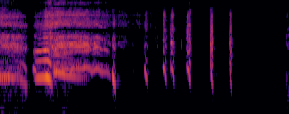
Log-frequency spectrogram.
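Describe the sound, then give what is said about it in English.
A drawn-out wheezing gasp gives way to a quick run of about seven loud, sharp nasal sniffs, unevenly spaced, with no talking. “I heard the, the sniffing sound.”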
